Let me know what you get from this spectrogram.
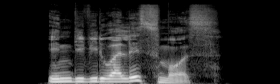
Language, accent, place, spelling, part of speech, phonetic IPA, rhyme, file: German, Germany, Berlin, Individualismus, noun, [ˌɪndividuaˈlɪsmʊs], -ɪsmʊs, De-Individualismus.ogg
- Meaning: individualism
